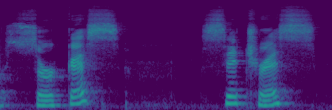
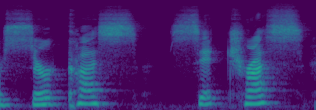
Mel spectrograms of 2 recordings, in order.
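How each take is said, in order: First: Circus and citrus with a muffled second vowel; unstressed endings of "circus" and "citrus" reduced toward short I; muffled schwa. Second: Circus and citrus with a full "uh" in the second syllable; over-clear "cuss" and "truss" endings on "circus, citrus"; clear short U. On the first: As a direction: say "circus, citrus" naturally, last vowels blurred. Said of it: "may have sounded muffled". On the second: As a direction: say "circus, citrus" with both vowels fully sounded. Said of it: "it was not a clear". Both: Shown as a demonstration.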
